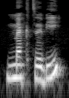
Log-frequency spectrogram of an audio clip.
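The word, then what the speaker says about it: مكتبي: The shadda is important in pronunciation. Maktabi.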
